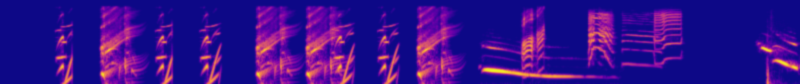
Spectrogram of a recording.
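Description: Cartoon sound effects: a quick run of about eight short pops, roughly three a second, followed by a falling whistle-like slide with springy chirps and a brief stepped rattle, as pieces of a toy house pop into the scene.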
